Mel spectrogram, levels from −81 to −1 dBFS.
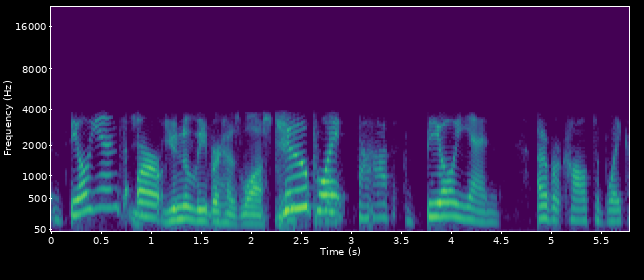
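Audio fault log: Throughout: AMR narrowband mobile codec. The band runs from 150 Hz to 3.6 kHz, with nothing above. Plainly audible buzzy, synthetic coloration from vocal-tract modelling with sparse pulse excitation suggests a mid-rate mode of roughly 10 kbps.
3.18–3.36 s and 5.04–5.12 s: lost AMR speech frames. After "has lost two point", the decoder repeats the last good pitch and spectral settings at falling gain, so the sound smears and fades. The gaps fit about 40 ms and 60 ms of missing frames.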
